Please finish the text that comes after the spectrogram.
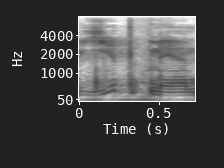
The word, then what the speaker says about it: Ip Man: the first film yeah yeah basically uh Grandmaster Yip Man that's how you actually pronounce his name despite how you spell it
